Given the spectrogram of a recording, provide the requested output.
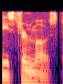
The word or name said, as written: easternmost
